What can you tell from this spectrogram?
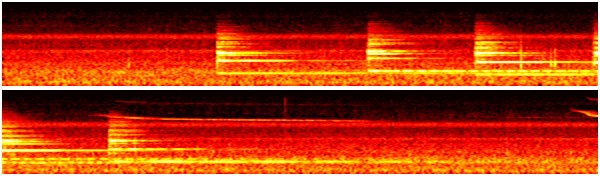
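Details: Five ringing bell strikes, each with lingering metallic tones, sound about a second apart over a steady background hiss.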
